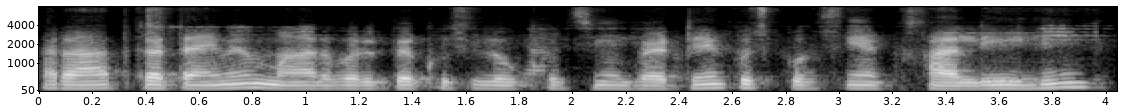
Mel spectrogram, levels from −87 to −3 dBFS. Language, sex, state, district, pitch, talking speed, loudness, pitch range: Hindi, male, Uttar Pradesh, Lucknow, 115 Hz, 220 wpm, -22 LUFS, 110-125 Hz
